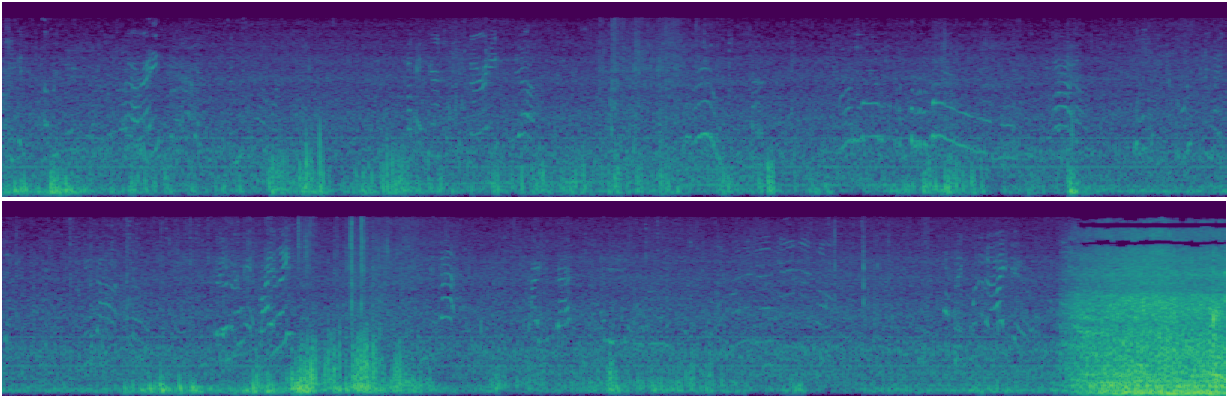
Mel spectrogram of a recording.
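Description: A large honeybee swarm is stirred up as it is shaken and scooped off vine-covered branches into a nuc box: a faint buzzing hum with irregular rustling of the branches, loudest about ten seconds in, and scattered short high calls.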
